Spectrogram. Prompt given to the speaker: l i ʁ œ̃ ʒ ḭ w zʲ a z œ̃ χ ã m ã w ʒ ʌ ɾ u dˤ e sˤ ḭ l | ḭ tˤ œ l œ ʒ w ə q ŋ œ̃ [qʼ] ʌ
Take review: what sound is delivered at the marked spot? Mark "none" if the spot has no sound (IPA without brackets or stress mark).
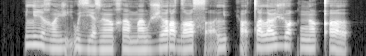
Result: qʼ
